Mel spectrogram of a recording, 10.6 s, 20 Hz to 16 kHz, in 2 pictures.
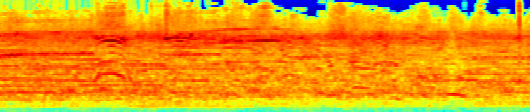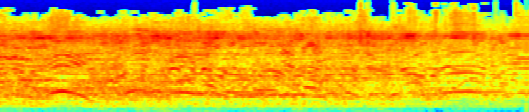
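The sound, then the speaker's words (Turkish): A street crowd on Azpilicueta street cheers and shouts after Brazil's 2-1 World Cup win over Colombia, a continuous loud roar of many voices with high yells and shrieks rising out of it. “Aspicueta sokağının çığlıkları bu şekildeydi.”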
